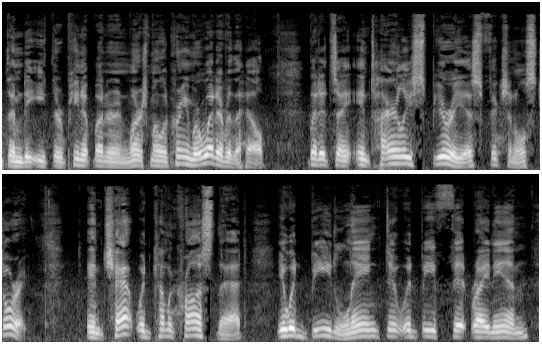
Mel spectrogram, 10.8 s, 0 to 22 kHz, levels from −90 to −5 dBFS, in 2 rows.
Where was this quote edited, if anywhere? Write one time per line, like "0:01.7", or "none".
none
